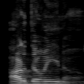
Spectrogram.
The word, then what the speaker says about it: Ardoino: Ardoino.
